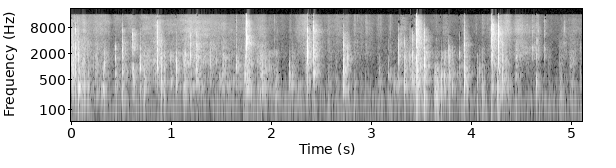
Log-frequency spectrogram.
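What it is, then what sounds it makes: Crinkling plastic bag. A large, clear, soft plastic bag packaging a plush toy is rubbed, scratched and squeezed by fingertips and long nails, with both hands gripping and crinkling it. The result is a steady run of bright, crisp crinkles and sharp snaps that rise and fall with each squeeze, with almost no low end.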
